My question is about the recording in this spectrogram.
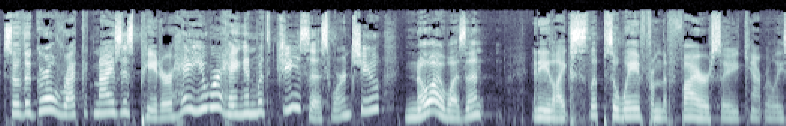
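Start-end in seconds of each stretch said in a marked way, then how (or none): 1.7-3.8 much higher, louder teasing accusation; accusing servant girl. Acted. 4.0-4.9 louder, quick brush-off; flat denial. Acted. Peter denying.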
